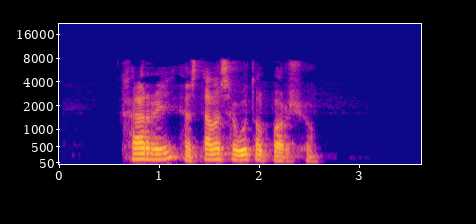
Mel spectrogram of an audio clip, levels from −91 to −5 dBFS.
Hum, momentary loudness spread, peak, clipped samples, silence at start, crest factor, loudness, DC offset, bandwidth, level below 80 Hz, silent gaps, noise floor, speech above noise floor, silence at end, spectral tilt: none; 18 LU; -4 dBFS; under 0.1%; 0.65 s; 20 dB; -21 LUFS; under 0.1%; 8 kHz; -60 dBFS; none; -75 dBFS; 55 dB; 1.05 s; -6 dB/octave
